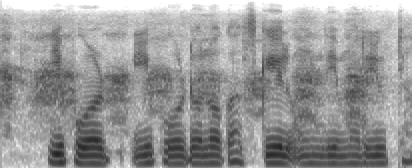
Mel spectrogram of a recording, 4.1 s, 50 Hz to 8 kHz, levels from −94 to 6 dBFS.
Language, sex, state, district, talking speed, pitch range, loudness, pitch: Telugu, male, Andhra Pradesh, Sri Satya Sai, 145 wpm, 135-150 Hz, -18 LUFS, 140 Hz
